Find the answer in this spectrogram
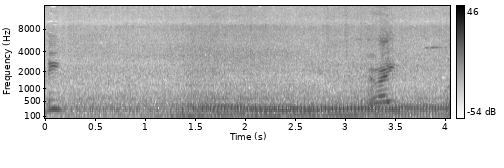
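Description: Generator engine running with a steady hum that grows louder about a second in.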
